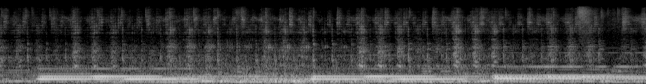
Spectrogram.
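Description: Electronic music: three sustained synthesizer chords in turn, the first entering shortly after the start and the others changing at about three and five seconds in, over a steady, fast ticking rhythm.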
